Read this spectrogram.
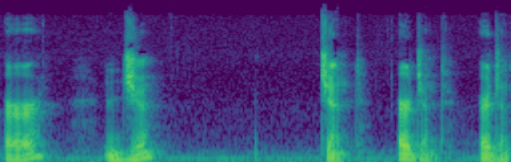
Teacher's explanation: И в конце безударный звук у нас гласный, вы знаете, это звук шва. Когда очень-очень слабый звук, он теряет свою полную силу «nt».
